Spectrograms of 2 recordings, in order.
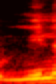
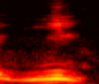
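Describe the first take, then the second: First: मिन with an extra short vowel after the न, "mi-na"; wrong reading. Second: मिन closed on a still न, no vowel after it; correct sukoon. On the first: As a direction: let the न of मिन bounce into a small "na". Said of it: "इसको मिन ऐसे नहीं पढ़ेंगे". (मिन के नून को हिलाकर "मि-न" पढ़ना) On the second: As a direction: rest on the न of मिन without bouncing it. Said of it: "इसको पढ़ेंगे मिन". (मिन के नून को सुकून के साथ पढ़ना) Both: Shown as a demonstration.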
